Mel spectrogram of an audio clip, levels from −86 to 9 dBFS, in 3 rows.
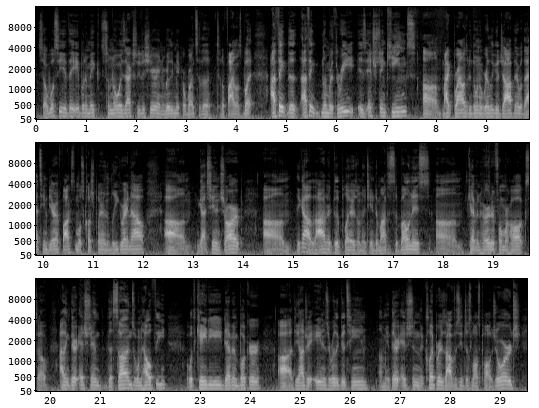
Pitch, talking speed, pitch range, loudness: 105 Hz, 230 wpm, 100-115 Hz, -27 LUFS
